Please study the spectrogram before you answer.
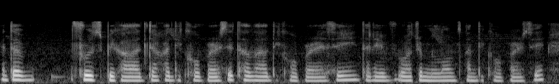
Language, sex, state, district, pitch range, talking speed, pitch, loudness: Nagamese, female, Mizoram, Aizawl, 175-200 Hz, 170 wpm, 185 Hz, -20 LUFS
